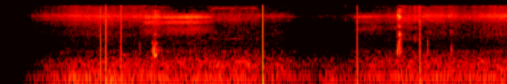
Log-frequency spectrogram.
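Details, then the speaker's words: Baby's hiccups: several brief, sharp, click-like hiccups over low room noise. "Got the hiccups, man."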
